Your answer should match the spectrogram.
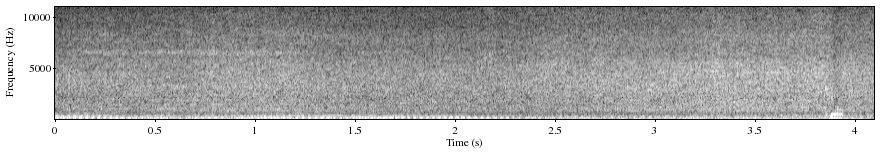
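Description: Honda NC750X parallel-twin engine idling steadily at the roadside, its note easing down slightly in the first half-second.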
